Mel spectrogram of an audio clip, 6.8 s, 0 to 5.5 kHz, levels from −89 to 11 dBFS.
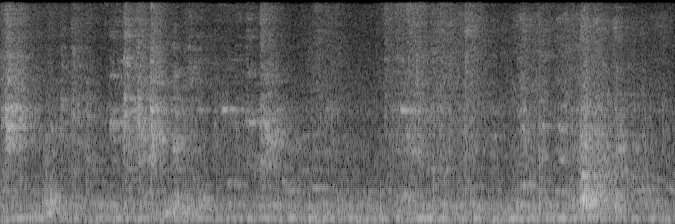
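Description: Nothing is technically wrong with this recording of sounds.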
